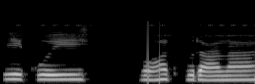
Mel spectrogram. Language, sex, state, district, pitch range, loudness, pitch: Hindi, female, Chhattisgarh, Balrampur, 210-230 Hz, -23 LUFS, 225 Hz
